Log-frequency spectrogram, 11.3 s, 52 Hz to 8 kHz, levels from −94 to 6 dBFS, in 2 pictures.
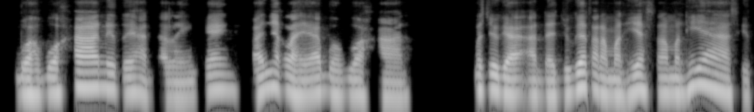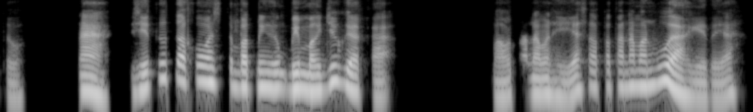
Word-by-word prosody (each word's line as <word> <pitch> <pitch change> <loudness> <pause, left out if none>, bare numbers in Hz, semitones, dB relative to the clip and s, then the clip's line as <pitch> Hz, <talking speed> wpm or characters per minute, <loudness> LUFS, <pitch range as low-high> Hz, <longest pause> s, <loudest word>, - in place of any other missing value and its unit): buah-buahan, 125 +8 +3
gitu 125 - -9
ya, 125 -3 -1
ada 105 - -13
lengkeng, 105 +9 -3 0.2
banyaklah 135 0 +2
ya 120 +2 +2
buah-buahan. 110 -4 -2 0.5
Terus 140 - -2
juga 130 -4 +3
ada 110 -1 -2
juga 120 +8 +1
tanaman 115 -5 +1
hias-tanaman 125 -3 0
hias 160 -8 +1
gitu. 95 -3 -11 0.4
Nah, 130 -6 +3 0.2
di 125 - -12
situ 160 - -8
tuh 220 - +3
aku 210 +1 0
masih 200 -1 +2
sempat 160 -2 +1
bingung 155 -2 +2
bimbang 145 -2 +4
juga, 170 -11 +2
Kak. 100 -1 -7 0.7
Mau 100 - -3
tanaman 120 +1 -1
hias 120 +7 -2
atau 160 +1 -7
tanaman 170 +2 0
buah 185 - +6
gitu 100 -2 -5
ya? 115 +5 -4
125 Hz, 185 wpm, -21 LUFS, 115-160 Hz, 0.7 s, buah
